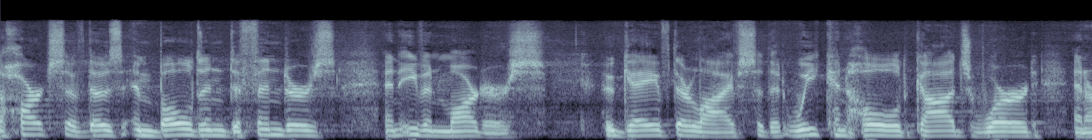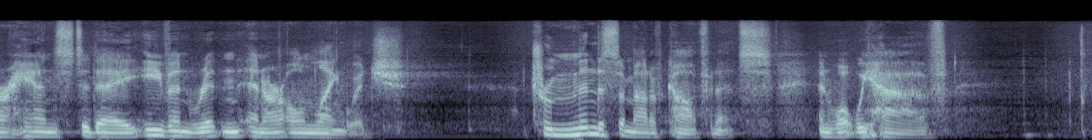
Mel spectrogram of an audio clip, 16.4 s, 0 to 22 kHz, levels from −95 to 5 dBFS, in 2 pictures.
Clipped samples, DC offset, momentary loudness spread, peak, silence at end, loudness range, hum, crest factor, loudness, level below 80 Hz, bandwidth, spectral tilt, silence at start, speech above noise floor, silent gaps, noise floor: under 0.1%; under 0.1%; 6 LU; -6 dBFS; 0 s; 2 LU; none; 12 dB; -17 LUFS; -60 dBFS; 12.5 kHz; -3 dB/octave; 0 s; 32 dB; none; -50 dBFS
